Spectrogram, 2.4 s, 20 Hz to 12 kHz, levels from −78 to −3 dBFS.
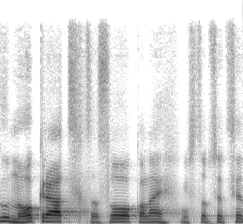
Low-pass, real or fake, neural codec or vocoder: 10.8 kHz; fake; codec, 24 kHz, 0.9 kbps, WavTokenizer, large speech release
